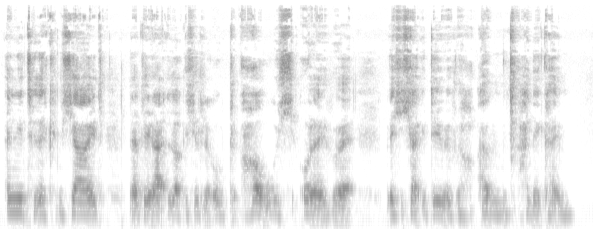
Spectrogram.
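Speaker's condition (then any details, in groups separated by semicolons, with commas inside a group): Cerebral palsy; affects one foot; osteoarthritis in affected foot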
